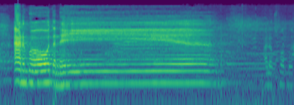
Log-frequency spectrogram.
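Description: A man holds a long sung note into a microphone.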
